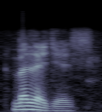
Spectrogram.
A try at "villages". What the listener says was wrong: Yeah, you forgot the S.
